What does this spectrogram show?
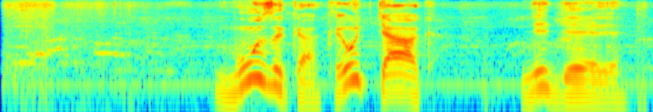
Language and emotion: Russian, positive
